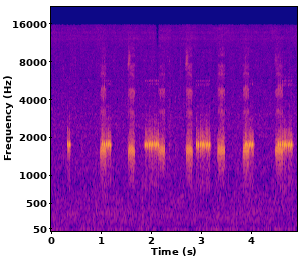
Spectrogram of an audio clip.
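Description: A male tree cricket sings in clear, pure-toned chirps, repeated in short pulsing bursts.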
